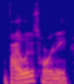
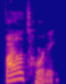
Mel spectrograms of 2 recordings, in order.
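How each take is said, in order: First: Said in the usual way. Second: Louder and higher, delighted to tell it; gleeful reveal. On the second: Real, not acted. Telling the co-host the juicy news, gleeful and loud. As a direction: announce the juicy bit to the co-host with glee.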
